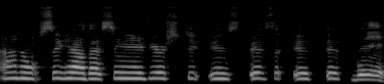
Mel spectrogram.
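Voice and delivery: high, furious, angry stammer, tripping over words. Retelling what they said to a Volvo owner, still mad: angry stuttering. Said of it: "I'm stuttering".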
